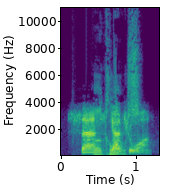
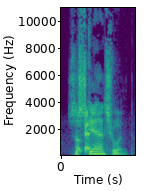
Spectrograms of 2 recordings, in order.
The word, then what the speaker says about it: Saskatchewan: it first you got to learn how to pronounce it saskatchewan saskatchewan saskatchewan yesterday saskatchewan okay got it yes so i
